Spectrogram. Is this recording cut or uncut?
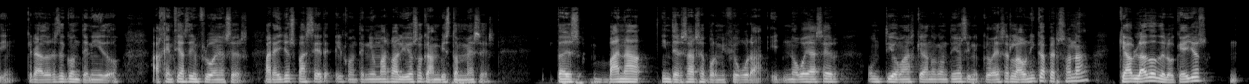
cut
